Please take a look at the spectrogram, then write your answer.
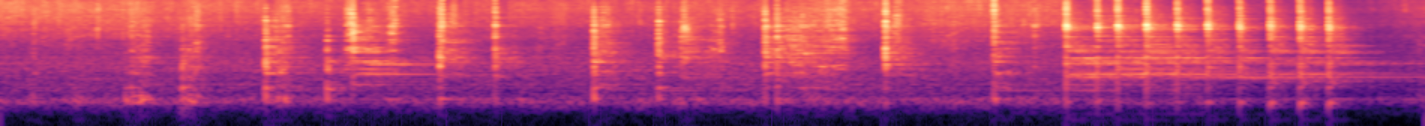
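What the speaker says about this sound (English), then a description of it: "Give that a good stir." Chicken mulligatawny soup ingredients being stirred as they fry in a pot, a steady sizzle broken by repeated scraping strokes of the spoon against the pot, close and moderately loud throughout.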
